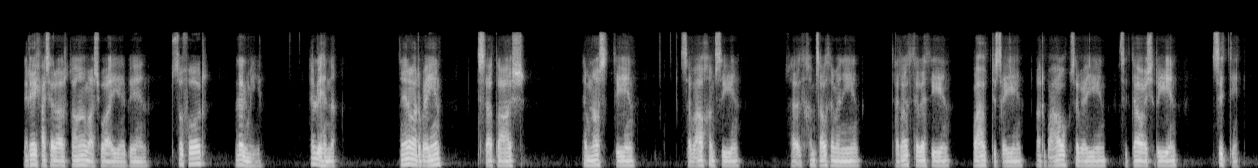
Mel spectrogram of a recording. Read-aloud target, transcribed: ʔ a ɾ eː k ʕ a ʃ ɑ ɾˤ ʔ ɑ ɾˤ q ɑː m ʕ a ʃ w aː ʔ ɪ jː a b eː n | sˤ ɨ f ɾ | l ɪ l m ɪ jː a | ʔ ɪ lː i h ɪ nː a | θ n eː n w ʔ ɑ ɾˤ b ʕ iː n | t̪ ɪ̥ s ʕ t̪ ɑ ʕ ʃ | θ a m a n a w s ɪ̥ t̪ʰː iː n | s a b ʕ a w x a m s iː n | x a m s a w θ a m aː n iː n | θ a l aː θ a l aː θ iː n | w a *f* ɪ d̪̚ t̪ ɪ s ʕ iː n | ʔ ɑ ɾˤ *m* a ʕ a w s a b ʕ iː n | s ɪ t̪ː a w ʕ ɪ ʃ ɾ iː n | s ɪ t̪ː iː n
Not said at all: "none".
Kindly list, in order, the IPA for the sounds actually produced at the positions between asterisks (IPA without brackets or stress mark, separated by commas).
ħ, b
